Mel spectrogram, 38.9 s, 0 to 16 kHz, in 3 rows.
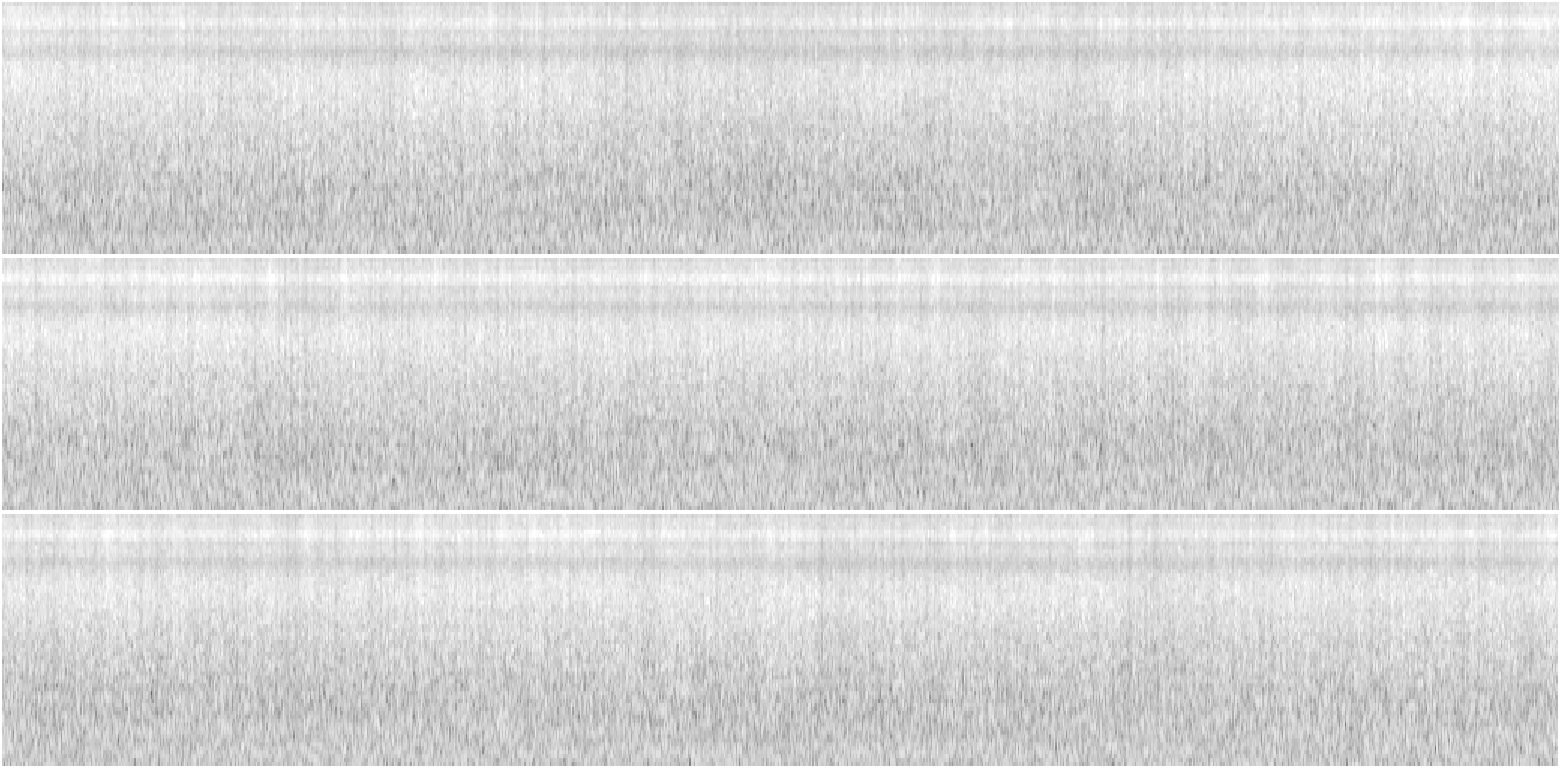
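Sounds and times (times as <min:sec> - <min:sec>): rushing mud water and rock: 0:00.0 - 0:38.9.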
